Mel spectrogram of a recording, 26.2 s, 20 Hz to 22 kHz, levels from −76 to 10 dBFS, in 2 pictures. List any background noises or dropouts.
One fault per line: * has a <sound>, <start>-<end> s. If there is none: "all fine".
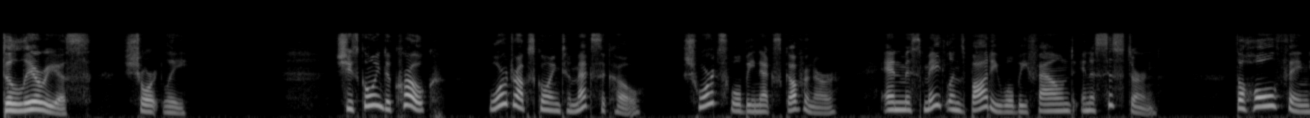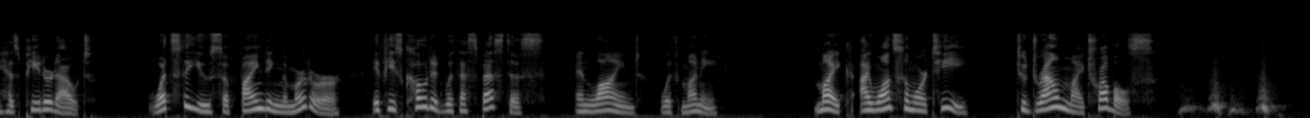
* has a whoosh, 24.9-26.0 s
